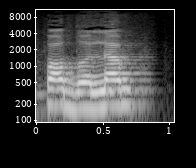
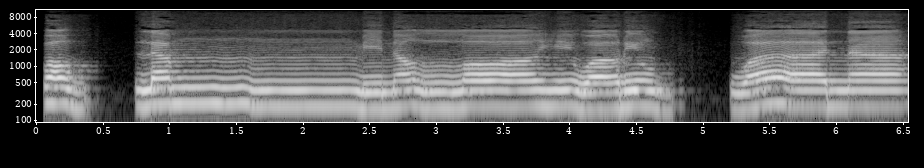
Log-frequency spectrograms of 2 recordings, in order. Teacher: Yang ini bukan qalqalah. Huruf dot bukan qalqalah. Jadi yang mana bukan qalqalah jangan lantunkan dia.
